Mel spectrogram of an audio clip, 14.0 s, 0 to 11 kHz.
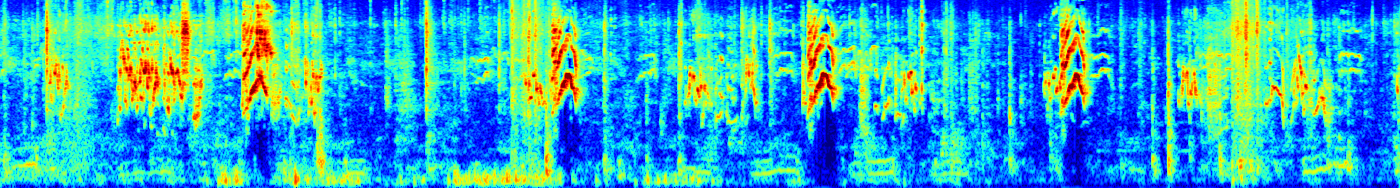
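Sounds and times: caged birds chattering: 0.0 - 14.0
loud sharp bird calls: 11.8 - 14.0.

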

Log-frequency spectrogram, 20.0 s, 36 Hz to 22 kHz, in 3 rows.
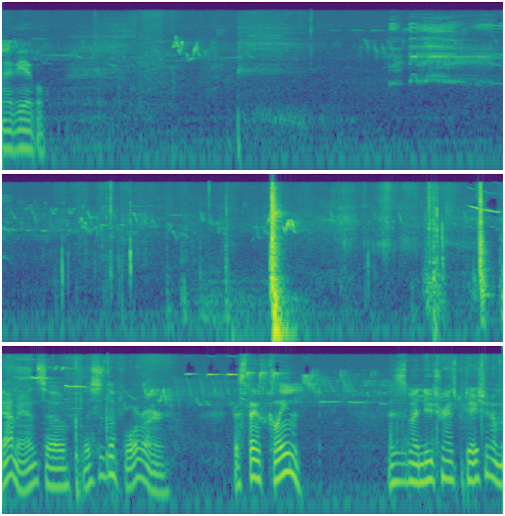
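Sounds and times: small birds chirping: 0.0 - 20.0
rooster crowing: 5.2 - 6.9
car door shutting: 9.3 - 10.8, 12.3 - 13.4.

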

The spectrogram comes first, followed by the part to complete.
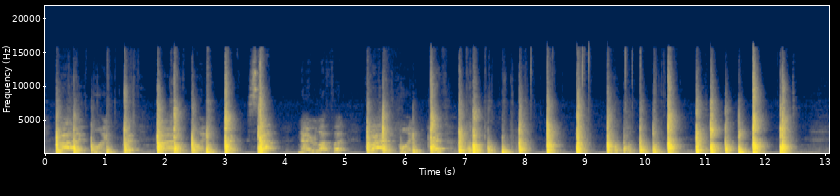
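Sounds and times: tap shoes on wooden floor: 0.2 - 3.8, 5.4 - 12.6.

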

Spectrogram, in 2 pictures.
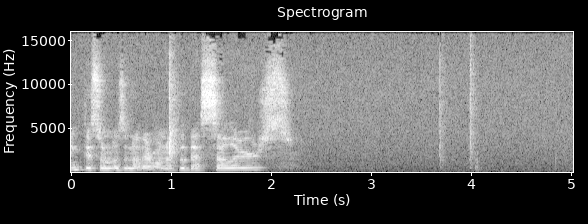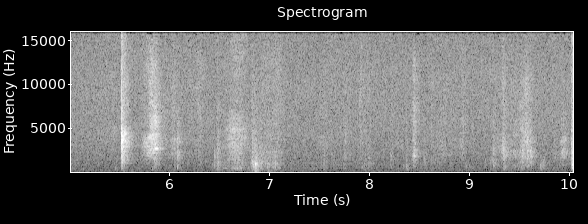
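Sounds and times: packaging rustles: 6.8 - 10.0.

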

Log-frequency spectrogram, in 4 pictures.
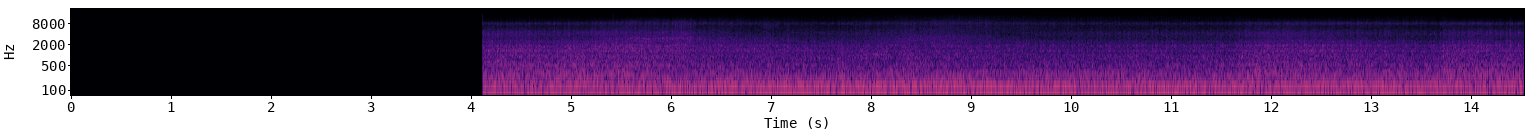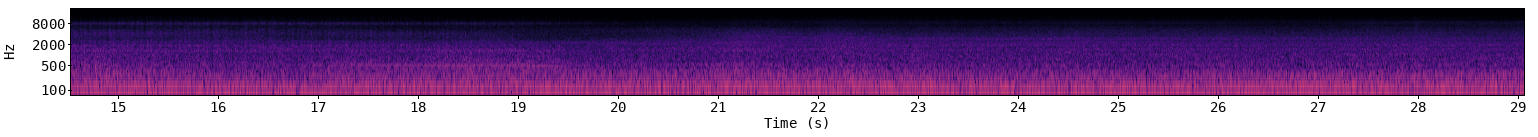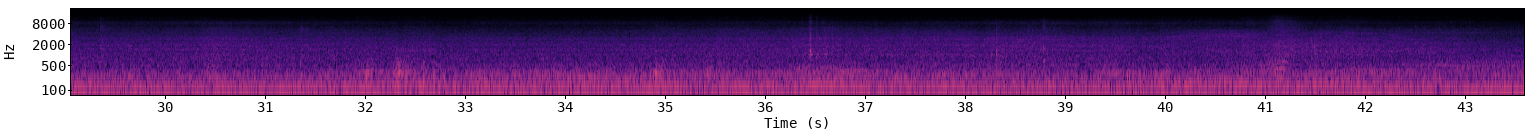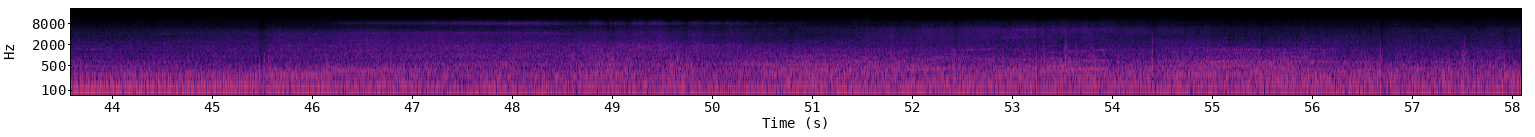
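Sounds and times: motorcycle engine idling: 4.2 - 18.0
other motorcycles idling: 4.2 - 18.8.

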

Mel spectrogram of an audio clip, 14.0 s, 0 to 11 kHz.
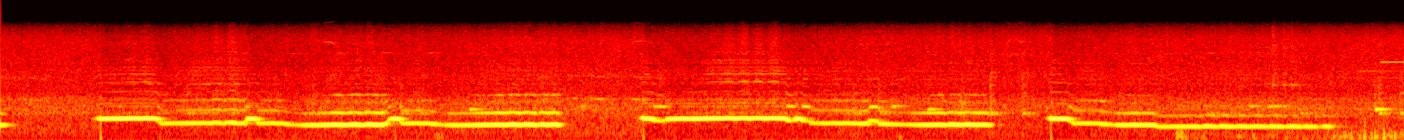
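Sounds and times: bamboo flute playing low notes: 1.0 - 5.7, 6.4 - 14.0.

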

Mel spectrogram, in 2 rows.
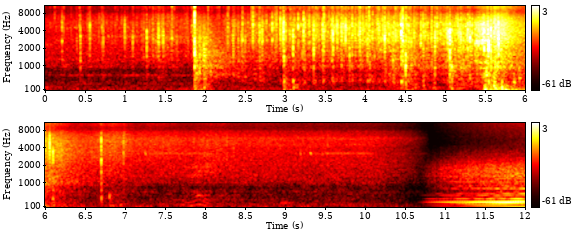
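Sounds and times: branches and leaves rushing: 0.0 - 6.7
wood cracking and snapping: 0.0 - 7.0
tree thudding on ground: 1.8 - 6.4.

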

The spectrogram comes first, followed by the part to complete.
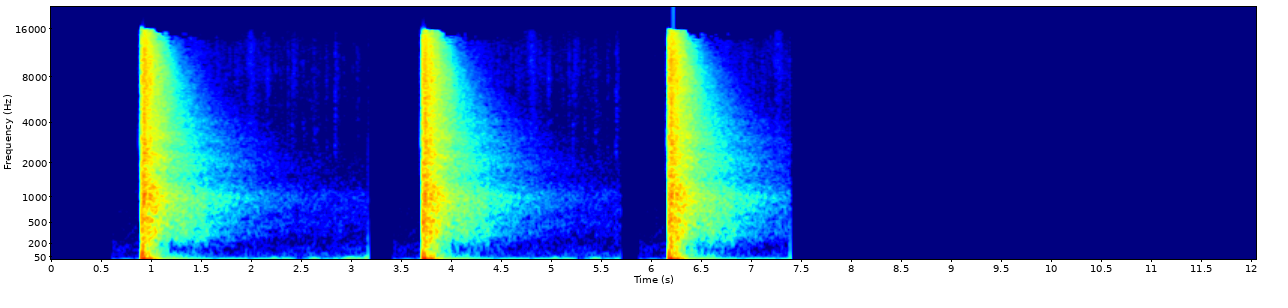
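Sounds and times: pistol gunshot with echo: 0.9 - 1.9, 3.7 - 4.8, 6.2 - 7.3.

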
